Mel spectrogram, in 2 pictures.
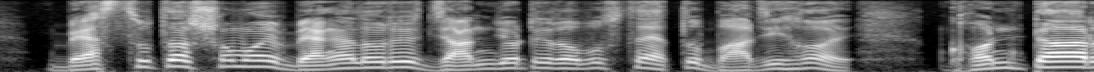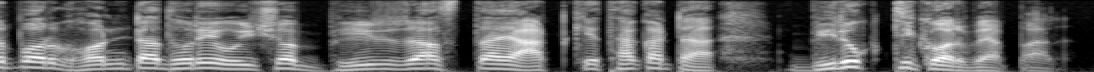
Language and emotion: Bengali, disgusted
